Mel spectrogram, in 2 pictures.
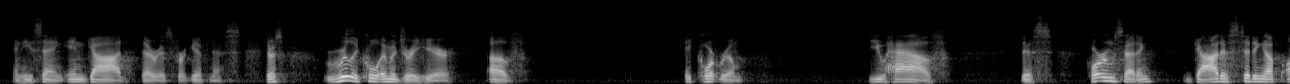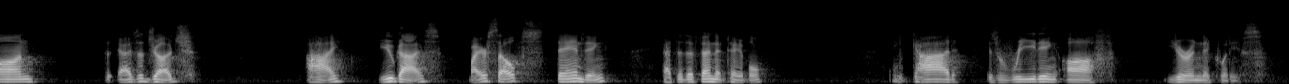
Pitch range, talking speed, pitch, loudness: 100-125 Hz, 105 wpm, 115 Hz, -22 LUFS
